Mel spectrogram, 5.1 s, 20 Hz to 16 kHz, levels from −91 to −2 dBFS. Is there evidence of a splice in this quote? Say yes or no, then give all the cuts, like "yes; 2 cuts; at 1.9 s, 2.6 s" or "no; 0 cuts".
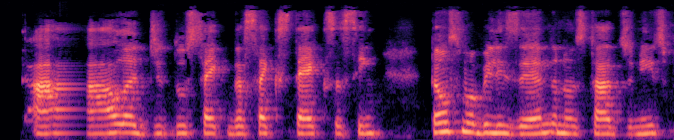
no; 0 cuts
